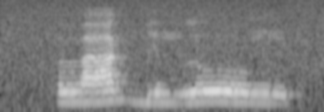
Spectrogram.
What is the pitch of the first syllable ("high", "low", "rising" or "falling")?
rising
